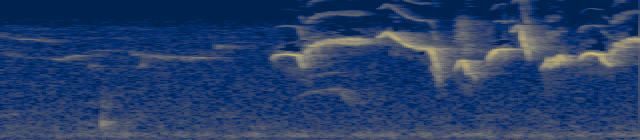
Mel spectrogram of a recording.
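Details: Oriental magpie-robin song used to stimulate other birds: a faint whistle, then a sudden loud run of varied, slurred whistled notes with sharp dips and rises, continuing to the end.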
